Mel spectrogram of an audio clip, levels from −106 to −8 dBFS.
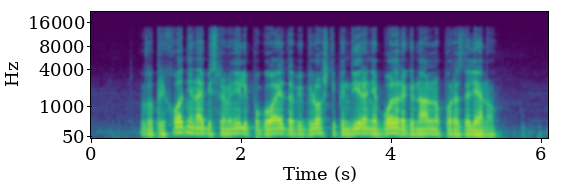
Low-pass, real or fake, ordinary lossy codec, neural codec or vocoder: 14.4 kHz; real; none; none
